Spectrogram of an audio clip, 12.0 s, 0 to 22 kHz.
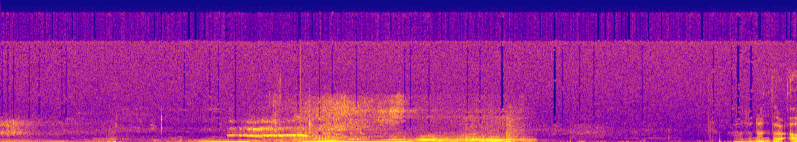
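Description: A Mitsubishi Evo 4 RS four-wheel drive car on a hillclimb run at Wiscombe Park, its engine note rising and falling through gear changes as it races past, with a commentator talking over it.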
